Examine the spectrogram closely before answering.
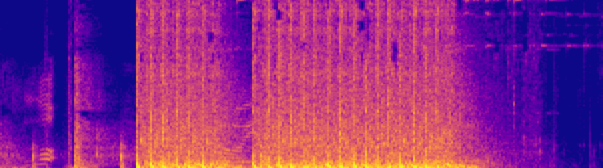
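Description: A rifle fires in fast, loud bursts indoors.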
